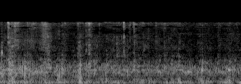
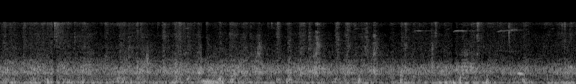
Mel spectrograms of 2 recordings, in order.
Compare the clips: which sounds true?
second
